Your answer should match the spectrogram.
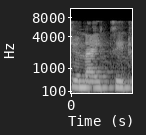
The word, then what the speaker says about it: united: It is because united begins with a consonant sound Y.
